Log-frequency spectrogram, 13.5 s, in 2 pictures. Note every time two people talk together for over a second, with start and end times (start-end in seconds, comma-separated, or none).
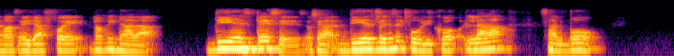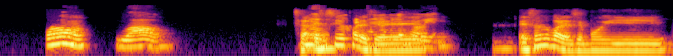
9.8-11.0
